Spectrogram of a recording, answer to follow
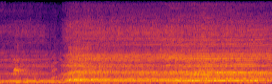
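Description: Cante alentejano: an all-male folk choir singing unaccompanied. One voice leads off the line, and about a second in the whole choir joins, holding long, slow notes with a wavering vibrato.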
